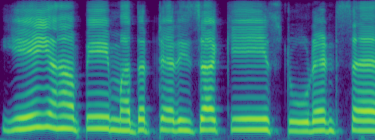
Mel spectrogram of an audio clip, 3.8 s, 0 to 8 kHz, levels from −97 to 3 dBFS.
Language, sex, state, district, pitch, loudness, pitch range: Hindi, female, Chhattisgarh, Raipur, 225 Hz, -15 LUFS, 210-235 Hz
